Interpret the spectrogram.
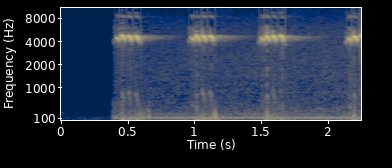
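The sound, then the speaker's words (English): A crickets-chirping sound effect: four evenly spaced bursts, each a quick trill of high pulses, with a low steady hum underneath and no voices. “That's more crickets.”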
